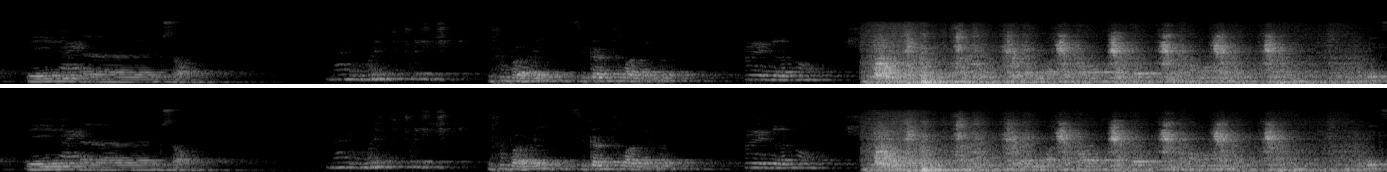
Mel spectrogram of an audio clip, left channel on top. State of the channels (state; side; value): normal; both; correlation 0.79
